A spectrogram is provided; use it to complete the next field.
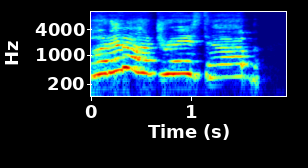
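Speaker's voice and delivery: drawn-out all-out shout, very high, very slow. Playing a character who shouts as loud as possible. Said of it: "I shout as loud as I can".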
